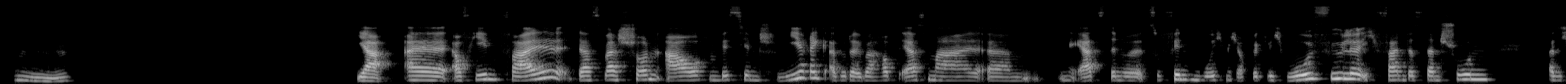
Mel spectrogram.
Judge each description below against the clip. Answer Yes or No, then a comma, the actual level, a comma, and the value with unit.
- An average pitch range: Yes, average, 3.2 semitones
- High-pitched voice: Yes, high, 200 Hz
